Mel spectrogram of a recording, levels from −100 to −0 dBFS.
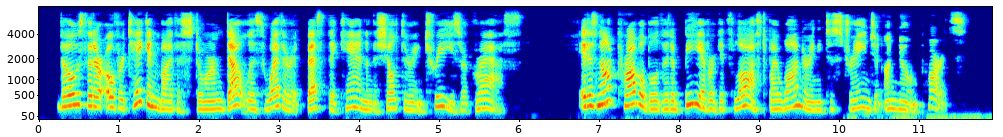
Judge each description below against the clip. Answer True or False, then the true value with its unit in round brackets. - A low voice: False (185 Hz)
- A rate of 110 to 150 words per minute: False (185 wpm)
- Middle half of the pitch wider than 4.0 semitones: True (5.1 semitones)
